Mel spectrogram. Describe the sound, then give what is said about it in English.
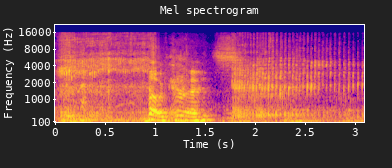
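A person blows a wet, sputtering raspberry with their voice, imitating a fart in one drawn-out burst of a couple of seconds, fairly loud, mimicking a dying tentacled creature deflating as a weapon is pulled out of it. “Does it make a fart noise? Yeah, kinda.”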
